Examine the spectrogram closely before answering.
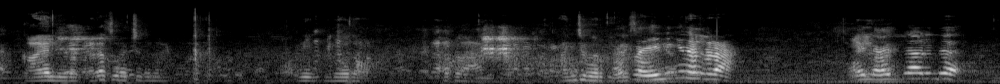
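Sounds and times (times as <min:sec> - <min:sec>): man talking: 0:00.2 - 0:02.0, 0:08.5 - 0:09.7.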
